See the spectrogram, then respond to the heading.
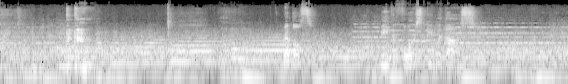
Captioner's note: clear thorat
